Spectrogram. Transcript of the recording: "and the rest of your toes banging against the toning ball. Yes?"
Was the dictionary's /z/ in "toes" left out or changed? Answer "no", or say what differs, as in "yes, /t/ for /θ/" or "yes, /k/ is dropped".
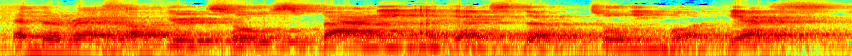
yes, /s/ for /z/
